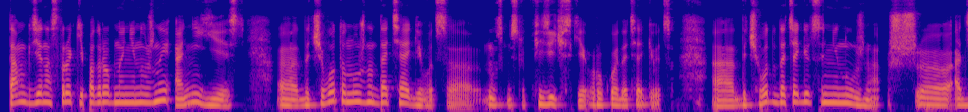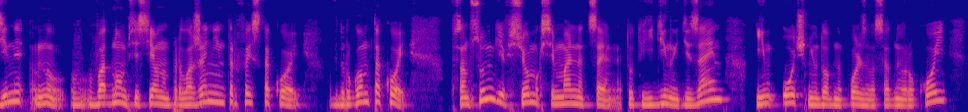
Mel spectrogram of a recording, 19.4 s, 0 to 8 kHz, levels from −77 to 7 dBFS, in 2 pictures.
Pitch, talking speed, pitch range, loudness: 145 Hz, 150 wpm, 130-175 Hz, -24 LUFS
